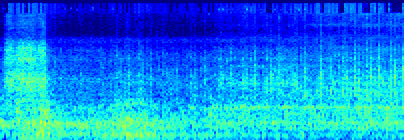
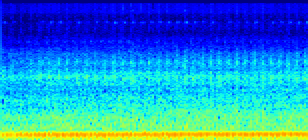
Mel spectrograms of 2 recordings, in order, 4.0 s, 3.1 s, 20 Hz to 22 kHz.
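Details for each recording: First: 1976 postal Jeep parked in woods for years, freshly started: fires right up, rough rapid clattering tick with audible valve train, knocking, nothing on oil pressure gauge; low oil pressure suspected, gauge fault possible. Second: 1976 postal Jeep parked in the woods for years, started on a jump pack: steady low drone with even, smooth idle and no knocks or misses; running fine, arguably better than before.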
